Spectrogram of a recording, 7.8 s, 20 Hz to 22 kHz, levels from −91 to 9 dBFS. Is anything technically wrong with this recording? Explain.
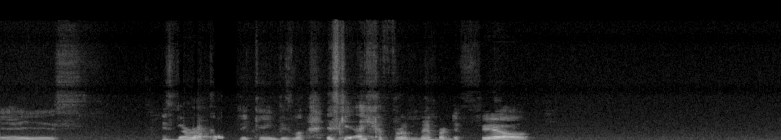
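Yes, two faults occur close together in this speech. From 1.96 to 2.11 s, the other side's voice leaks through nearly as loudly as the talker, likely uncancelled loudspeaker echo, drawing a second overlapping harmonic stack on the spectrogram. From 2.16 to 2.4 s, speech is suppressed in double talk, likely the canceller turning everything down. The talker's level falls by around 30 dB at worst, and the waveform visibly collapses for about a fifth of a second.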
